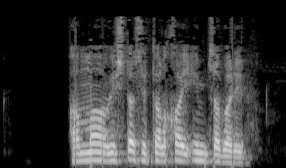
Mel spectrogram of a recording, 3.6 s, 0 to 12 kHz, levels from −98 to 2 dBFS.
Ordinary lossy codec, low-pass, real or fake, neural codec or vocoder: MP3, 32 kbps; 9.9 kHz; real; none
